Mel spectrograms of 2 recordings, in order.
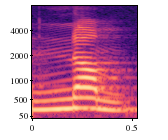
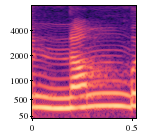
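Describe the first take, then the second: First: नम ending on m, no b; silent b. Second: नम्ब with the b sounded at the end; wrong pronunciation. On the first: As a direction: close नम on a humming m. (नम में ब बिल्कुल चुप) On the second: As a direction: add an audible b after m in नम्ब. (नम्ब में ब बोलकर) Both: Shown as a demonstration. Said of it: "इसे नम्ब नहीं पढ़ते".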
